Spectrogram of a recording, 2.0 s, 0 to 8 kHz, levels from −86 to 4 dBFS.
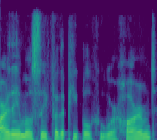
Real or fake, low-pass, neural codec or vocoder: fake; 7.2 kHz; codec, 16 kHz, 4.8 kbps, FACodec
